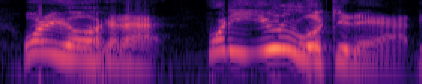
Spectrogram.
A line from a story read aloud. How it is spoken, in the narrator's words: he yells at her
